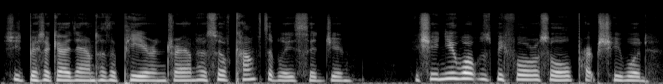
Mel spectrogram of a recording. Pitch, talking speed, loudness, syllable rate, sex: 200 Hz, 215 wpm, -17 LUFS, 5.5 syllables/s, female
